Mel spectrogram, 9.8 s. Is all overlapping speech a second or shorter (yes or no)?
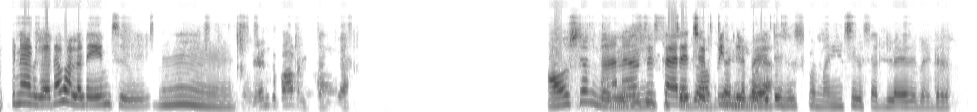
no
